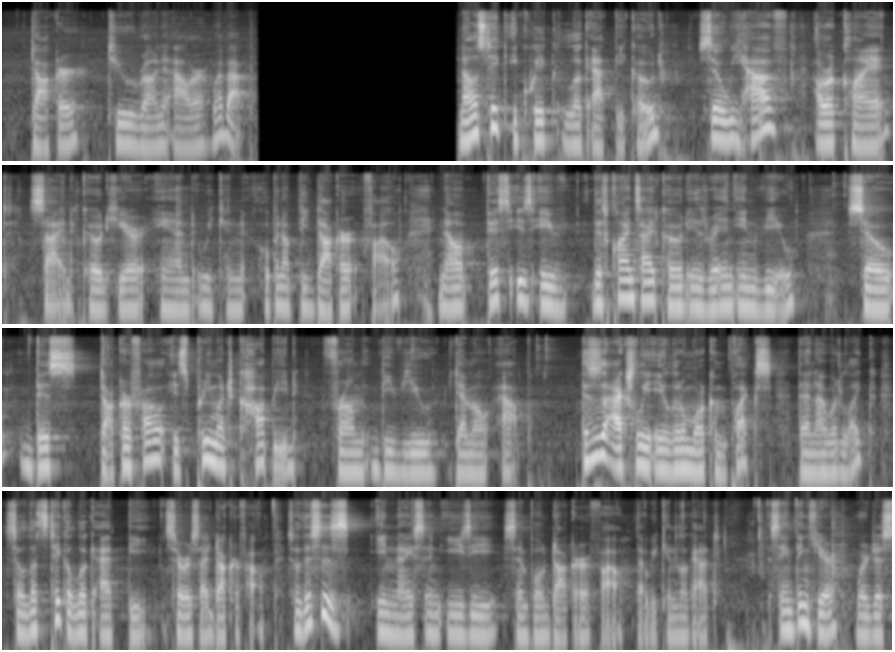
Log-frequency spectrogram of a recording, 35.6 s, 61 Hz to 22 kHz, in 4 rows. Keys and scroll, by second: 6.6-10.6 typing, 23.5 k, 34.2 shift+v, 35.0 Escape.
